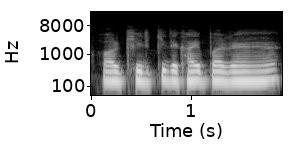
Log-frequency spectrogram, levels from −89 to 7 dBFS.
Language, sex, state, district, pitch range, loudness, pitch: Hindi, male, Jharkhand, Deoghar, 145-150 Hz, -13 LUFS, 150 Hz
